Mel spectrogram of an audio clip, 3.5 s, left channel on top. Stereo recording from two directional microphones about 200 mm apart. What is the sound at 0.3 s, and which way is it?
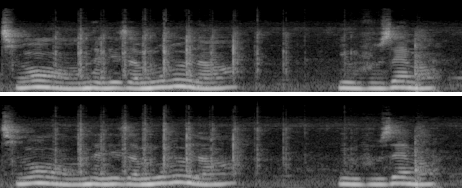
Speech, 10° right (ahead or behind).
